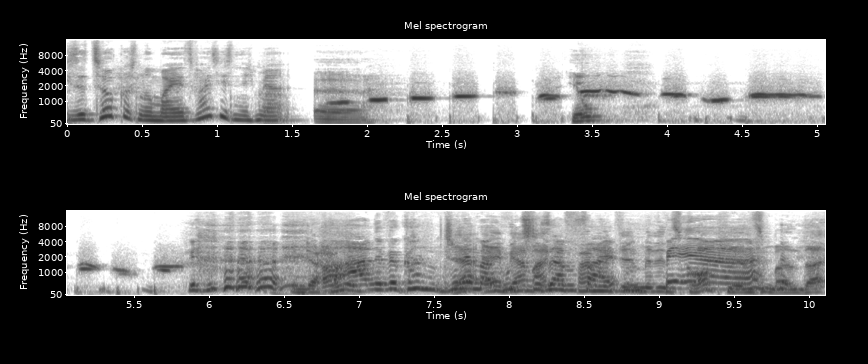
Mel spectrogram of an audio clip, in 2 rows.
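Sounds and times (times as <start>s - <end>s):
speech: 0.0s - 2.3s, 3.4s - 3.8s, 5.8s - 10.0s
person whistling a short melodic tune: 1.7s - 5.9s
laughter: 5.8s - 10.0s.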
